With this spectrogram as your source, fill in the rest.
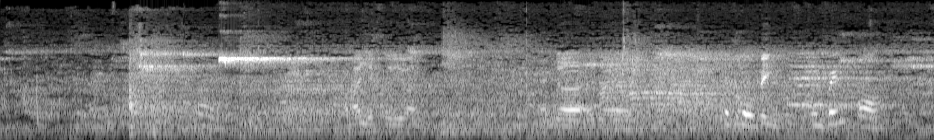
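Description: Children and young people chatter and shout in a large echoing hall.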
